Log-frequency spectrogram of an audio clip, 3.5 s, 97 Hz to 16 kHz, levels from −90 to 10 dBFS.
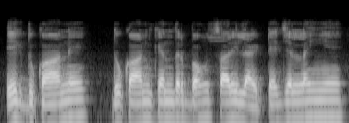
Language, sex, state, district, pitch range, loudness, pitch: Hindi, male, Uttar Pradesh, Lalitpur, 115-125 Hz, -16 LUFS, 120 Hz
